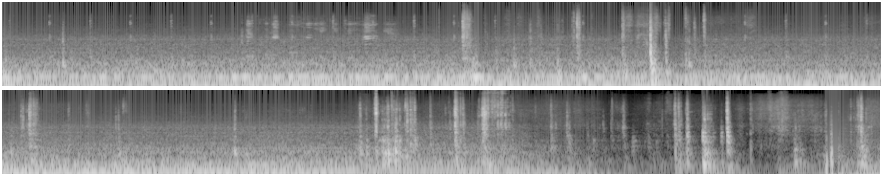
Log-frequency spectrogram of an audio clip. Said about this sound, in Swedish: parkerar vid det hus som han ska flytta ifrån om några dagar då flyttlasset går tillbaka till Skåne.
